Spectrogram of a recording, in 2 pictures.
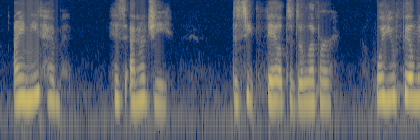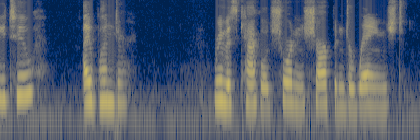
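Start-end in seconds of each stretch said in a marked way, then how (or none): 0.2-6.9 hissing, hissed whisper. Reading a story aloud, voicing a strange voice that wants Virgil back: hissing whisper. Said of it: "in a hissing sort of whisper".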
